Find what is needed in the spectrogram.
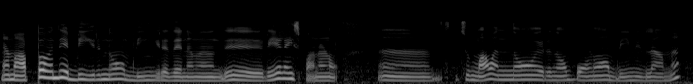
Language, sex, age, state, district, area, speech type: Tamil, female, 30-45, Tamil Nadu, Thanjavur, urban, spontaneous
